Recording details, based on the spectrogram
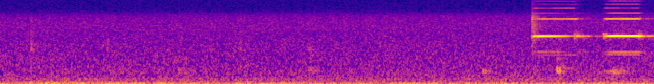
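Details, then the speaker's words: Bobber motorcycle, newly replaced blinker (flasher) relay in garage: couple of shrill high-pitched beeps in time with each flash from the relay's built-in buzzer; blinkers work but sound is terrible, before taping over relay. "I'm gonna turn it on and make sure it works all right well works but thanks terrible sound that's annoying"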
